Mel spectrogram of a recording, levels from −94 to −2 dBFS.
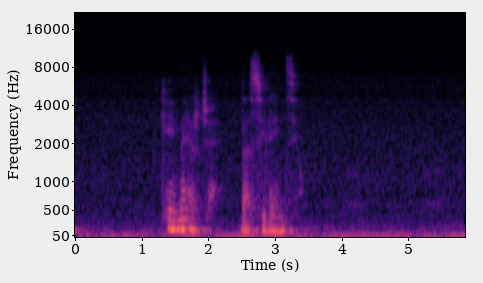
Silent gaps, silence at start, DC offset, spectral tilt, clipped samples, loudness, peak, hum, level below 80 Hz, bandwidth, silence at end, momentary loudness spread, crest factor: none; 0 s; under 0.1%; -7 dB/octave; under 0.1%; -40 LUFS; -24 dBFS; none; -56 dBFS; 10.5 kHz; 0 s; 24 LU; 20 dB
